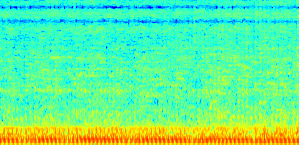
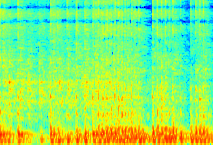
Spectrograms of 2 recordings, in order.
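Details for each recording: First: VW Jetta just after first start following head rebuild: loud, raw low thumping idle at a steady beat with pulses straight out of the ports, because the exhaust manifold is not fitted. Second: VW Jetta, first start after head rebuild with exhaust manifold off: a rough, loud clattering catch quickly picks up into an uneven rev with open exhaust bark; the engine fires and keeps running, no leaks.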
